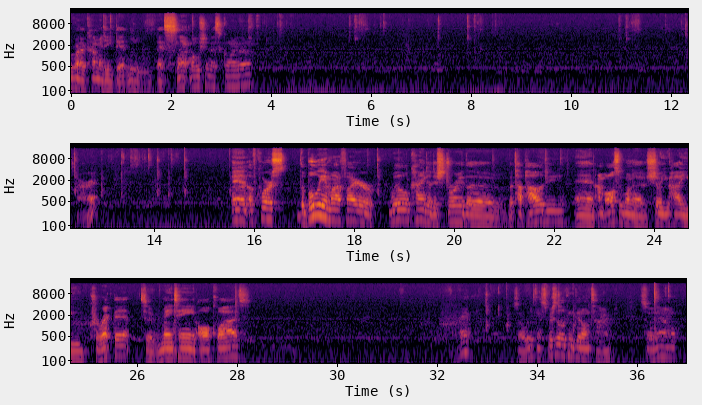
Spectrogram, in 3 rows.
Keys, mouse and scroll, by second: 2.2 c, 4.2 g, 6.2 a, 6.3 c, 8.5 g, 11.9 a, 12.1 z, 12.5-17.8 middle drag, 18.5-20.3 middle drag, 33.0-36.6 middle drag, 36.4 Tab, 36.6-36.9 right drag.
